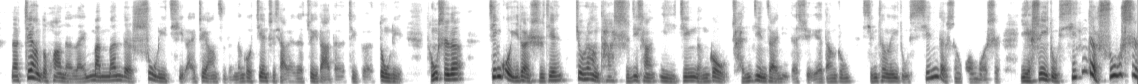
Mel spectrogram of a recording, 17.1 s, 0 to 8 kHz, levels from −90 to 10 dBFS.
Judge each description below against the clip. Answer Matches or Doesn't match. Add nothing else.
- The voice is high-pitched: Doesn't match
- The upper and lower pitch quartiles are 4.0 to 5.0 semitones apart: Doesn't match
